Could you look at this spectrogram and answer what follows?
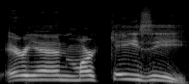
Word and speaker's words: Ariane Marchese: And with us today, we've got Arianne Marqueesy.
